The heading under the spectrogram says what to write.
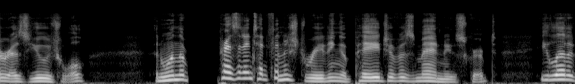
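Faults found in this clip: Playback stall, 1.87 to 2.19 s: speech cuts to silence for about 0.30 s, then resumes where it stopped. Likely player buffer underrun or blocked audio thread. Unlike a packet dropout, nothing is skipped; the sound just pauses and waits.

Catch-up at higher speed, 2.19 to 2.78 s: speech runs at 1.5x with pitch raised by roughly a fifth, then snaps back to normal. The player is resampling its backlog to recover the lost time. Speed and pitch rise together, which separates it from a pitch-shift fault.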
